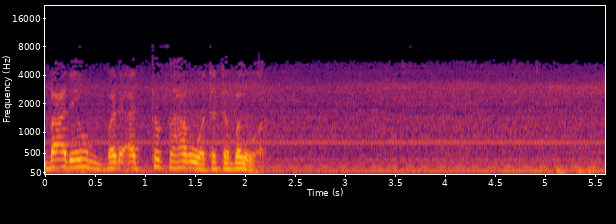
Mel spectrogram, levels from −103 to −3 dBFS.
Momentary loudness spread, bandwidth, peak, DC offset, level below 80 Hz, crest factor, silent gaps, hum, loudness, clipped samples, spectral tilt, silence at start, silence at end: 20 LU; 6.2 kHz; -10 dBFS; under 0.1%; -52 dBFS; 18 dB; none; none; -25 LUFS; under 0.1%; -7 dB/octave; 0 s; 0 s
